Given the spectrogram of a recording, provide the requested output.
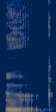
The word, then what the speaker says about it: Uruk: How about we talk about orcs or Uruk? Right. Did I say that right? – Mm-hmm. – Uruk.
